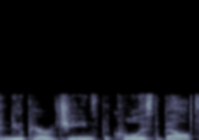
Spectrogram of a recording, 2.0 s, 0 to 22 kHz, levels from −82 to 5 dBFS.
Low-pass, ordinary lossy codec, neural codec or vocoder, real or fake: 7.2 kHz; AAC, 48 kbps; codec, 16 kHz, 16 kbps, FreqCodec, smaller model; fake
